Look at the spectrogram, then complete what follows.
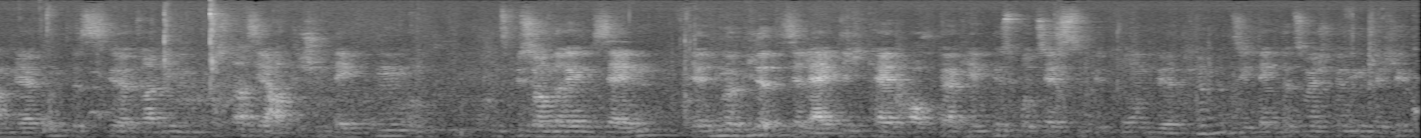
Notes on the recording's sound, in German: von Studierenden aufgezeichnet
